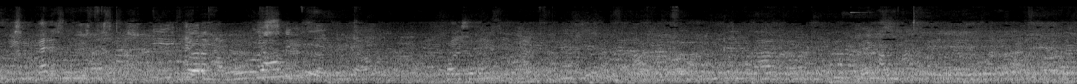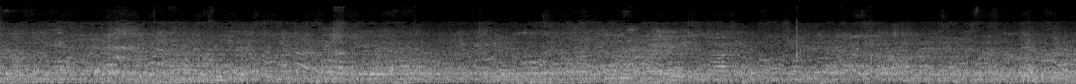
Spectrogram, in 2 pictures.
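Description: A man speaks through a microphone over loudspeakers.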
